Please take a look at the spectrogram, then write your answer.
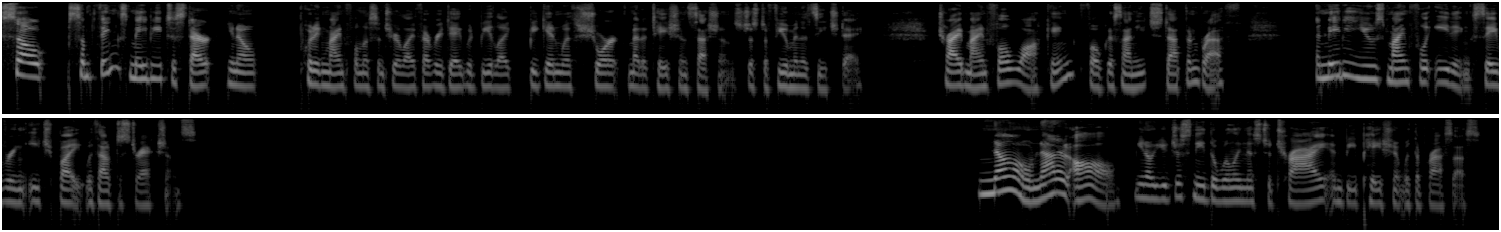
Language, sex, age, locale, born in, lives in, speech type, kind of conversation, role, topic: English, female, 55-59, en-US, United States, United States, read, expert-assistant, expert, What are the advantages of practicing mindfulness?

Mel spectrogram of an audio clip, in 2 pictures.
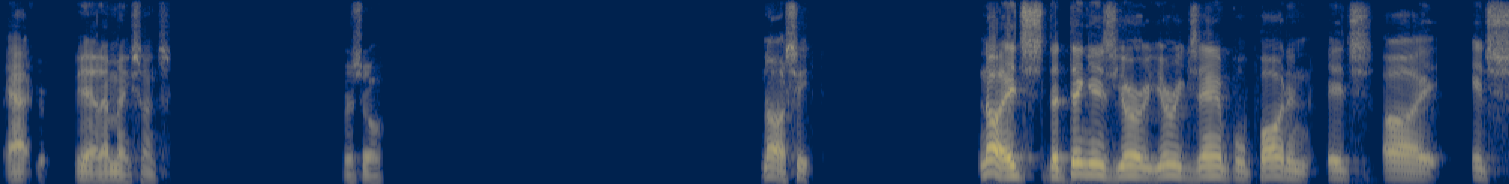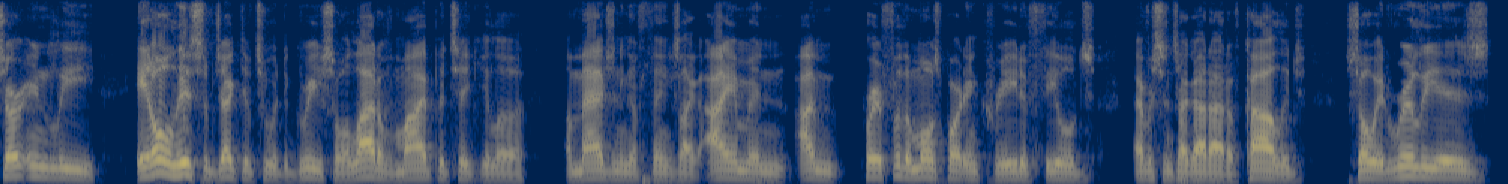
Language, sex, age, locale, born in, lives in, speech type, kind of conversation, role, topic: English, male, 30-34, en-US, United States, United States, conversation, unstructured, none, In what ways can connecting with others open doors to personal and professional growth?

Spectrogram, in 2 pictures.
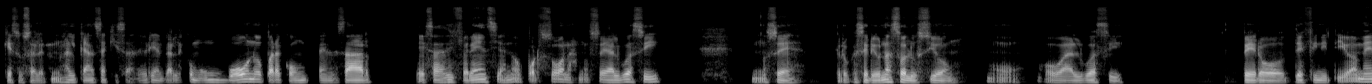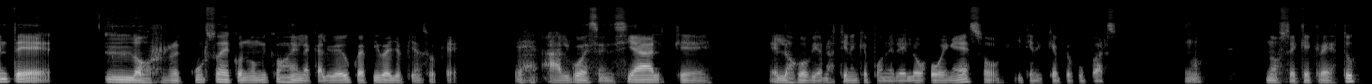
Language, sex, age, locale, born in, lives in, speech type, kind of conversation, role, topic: Spanish, male, 45-49, es-VE, Venezuela, United States, conversation, unstructured, none, ¿Cuánto afecta la falta de recursos a la calidad de la educación?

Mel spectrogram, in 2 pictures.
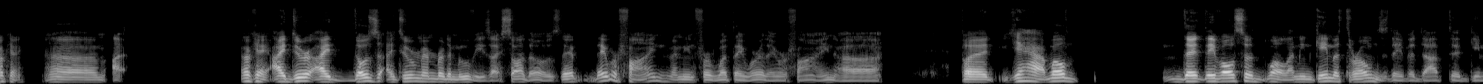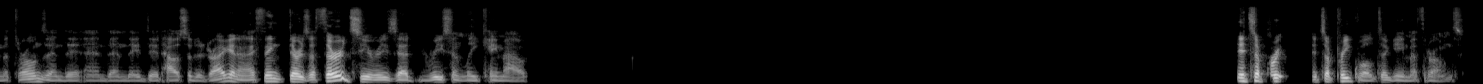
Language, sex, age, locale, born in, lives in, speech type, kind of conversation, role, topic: English, male, 45-49, en-US, United States, United States, conversation, unstructured, none, Which book-to-screen adaptation surprised you, for better or worse?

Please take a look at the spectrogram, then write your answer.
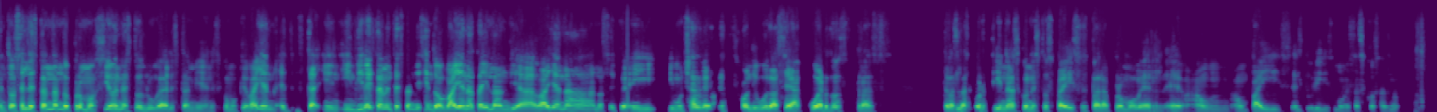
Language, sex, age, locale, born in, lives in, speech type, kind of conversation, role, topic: Spanish, male, 35-39, es-US, United States, Spain, conversation, unstructured, none, ¿Crees que la cultura cambia con la globalización? ¿Por qué?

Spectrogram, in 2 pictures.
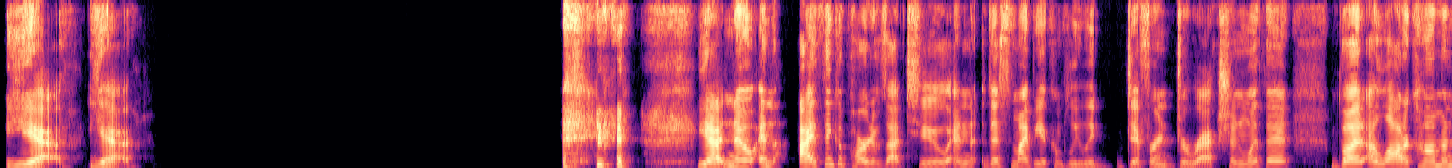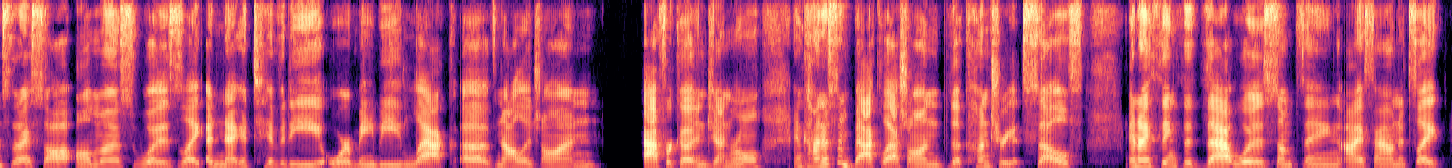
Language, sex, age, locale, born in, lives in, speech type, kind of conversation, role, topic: English, female, 30-34, en-US, United States, United States, conversation, podcast, guest, How can individuals make a meaningful impact in protecting endangered wildlife?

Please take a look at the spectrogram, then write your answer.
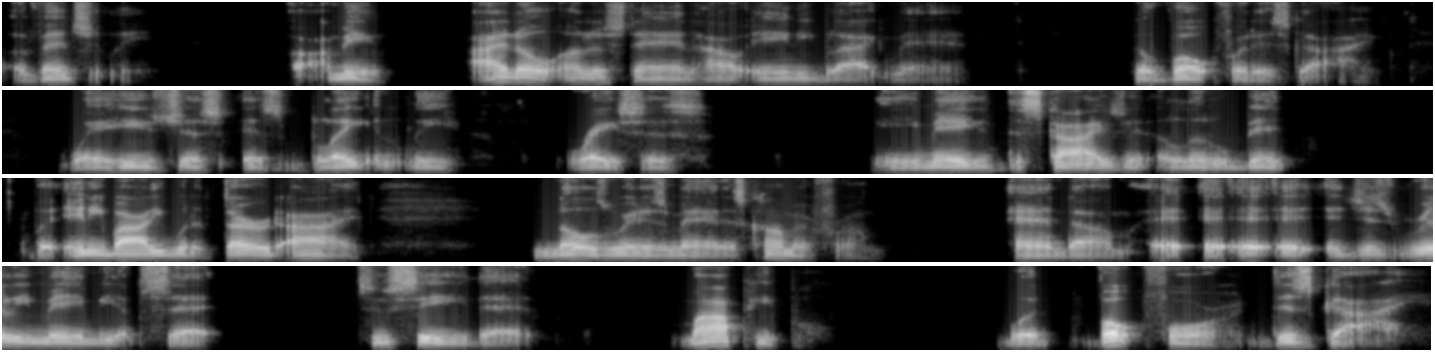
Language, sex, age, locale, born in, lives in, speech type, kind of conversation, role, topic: English, male, 45-49, en-US, United States, United States, conversation, unstructured, none, What is your opinion of politicians who put personal gain first?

